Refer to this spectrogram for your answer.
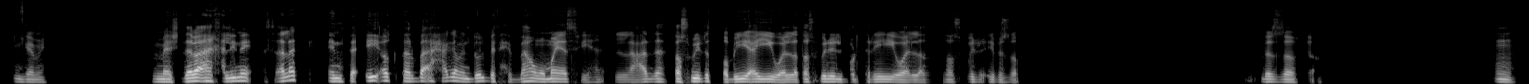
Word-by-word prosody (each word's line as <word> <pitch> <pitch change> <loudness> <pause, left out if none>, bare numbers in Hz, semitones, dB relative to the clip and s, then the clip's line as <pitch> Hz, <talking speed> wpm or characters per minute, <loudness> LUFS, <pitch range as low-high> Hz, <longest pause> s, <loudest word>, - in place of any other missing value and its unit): جميل. 115 -3 -8 1.1
ماشي، 120 -2 0
ده 145 +1 +7
بقى 155 -2 +9
هيخليني 155 +3 +2
أسألك 170 - 0 0.3
أنت 145 -2 +1
إيه 175 0 +4
أكتر 145 -4 0
بقى - - 0
حاجة 160 +3 -2
من 140 - -1
دول 150 +3 +1
بتحبها 135 -2 -5
ومميّز 130 -2 +1
فيها؟ 110 +1 -16
العد 110 +3 -6
التصوير 135 +3 +1
الطبيعي 125 -1 +2
والَّا 110 0 +1
تصوير 125 +3 -1
البورتريه 120 0 -3
والَّا 105 0 -3
تصوير 115 +1 -11
إيه 115 - -8
بالضبط؟ 105 -1 -12 2.4
بالضبط، 115 -3 -3
آه. - - -24 1.7
امم. 115 -4 -4
125 Hz, 115 wpm, -24 LUFS, 115-140 Hz, 2.4 s, بقى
